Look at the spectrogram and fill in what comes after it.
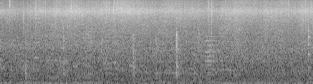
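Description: Onion and tomato tempering sizzling in oil in a pan, a steady sizzle, with a spoon stirring and clicking against the pan now and then. A short pitched squeal sounds about four seconds in.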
